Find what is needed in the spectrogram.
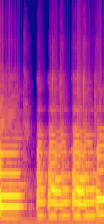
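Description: Bassoon playing a melody: a held note fades out about half a second in, a brief breath, then a quick run of short notes.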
